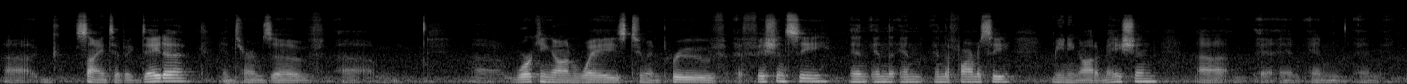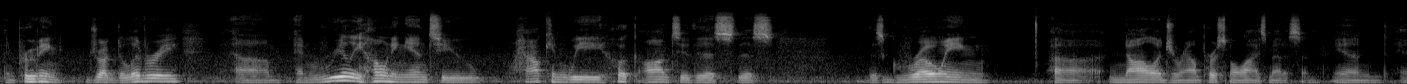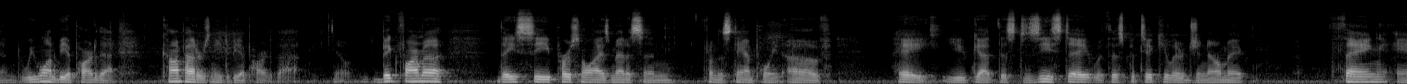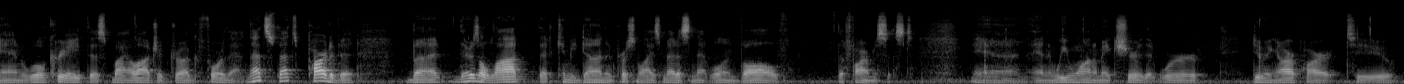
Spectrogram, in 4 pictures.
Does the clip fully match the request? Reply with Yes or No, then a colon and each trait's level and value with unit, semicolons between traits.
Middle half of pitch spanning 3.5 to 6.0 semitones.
Yes: average, 4.5 semitones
